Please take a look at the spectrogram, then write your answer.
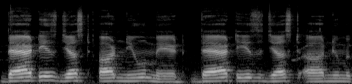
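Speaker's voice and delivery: slow model reading. Shown as a demonstration. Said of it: "क्योंकि मेड दरवाजे पे है".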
